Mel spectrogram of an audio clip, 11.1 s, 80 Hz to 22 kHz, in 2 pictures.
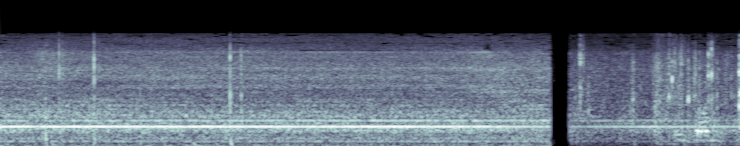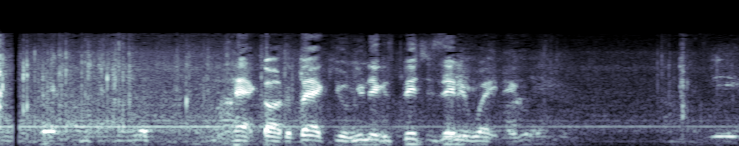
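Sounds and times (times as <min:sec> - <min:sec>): hair dryer blowing air: 0:00.0 - 0:05.0.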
